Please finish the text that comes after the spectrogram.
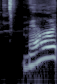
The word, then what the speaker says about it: Mara: Is it Mara? Kind of a soft A? Mara? I knew that, but I'd forgotten. Thank you for reminding me. Mara, have you gone to any of the Gresham crochet meetups?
